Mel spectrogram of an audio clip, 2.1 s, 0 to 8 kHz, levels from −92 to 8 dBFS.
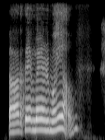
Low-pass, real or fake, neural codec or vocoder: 7.2 kHz; fake; codec, 16 kHz in and 24 kHz out, 0.4 kbps, LongCat-Audio-Codec, four codebook decoder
